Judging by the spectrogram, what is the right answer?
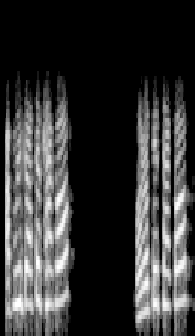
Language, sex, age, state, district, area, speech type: Assamese, female, 45-60, Assam, Goalpara, rural, conversation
